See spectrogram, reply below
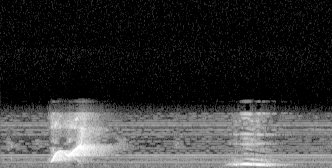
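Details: Grey parrot whistling the melody of "Tulpen uit Amsterdam", mimicking the song: a rising, bending whistle near the start, a pause, then a lower sliding whistled note, with a steady faint hum behind.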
